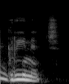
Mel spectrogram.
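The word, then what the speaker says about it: Greenwich: through pass करती है इस में डब्लू साइलेंट होता है इसलिए इसका वर्णन सिद्ध होता है ग्रीन इंच ठीक है ग्रीन चौक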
